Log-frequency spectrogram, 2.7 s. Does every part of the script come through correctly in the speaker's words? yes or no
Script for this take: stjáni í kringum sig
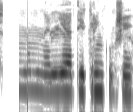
no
